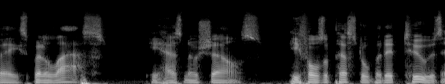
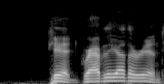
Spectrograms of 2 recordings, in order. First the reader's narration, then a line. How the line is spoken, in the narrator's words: he yells to Little Rock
